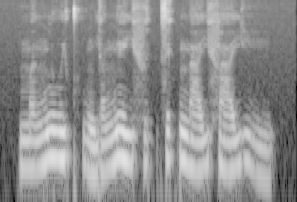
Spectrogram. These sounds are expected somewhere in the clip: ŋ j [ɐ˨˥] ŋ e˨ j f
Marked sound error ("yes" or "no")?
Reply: no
